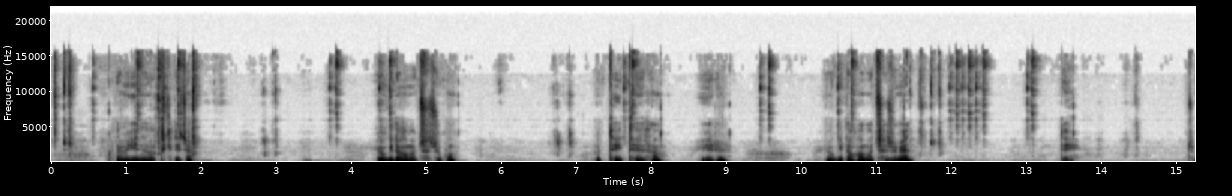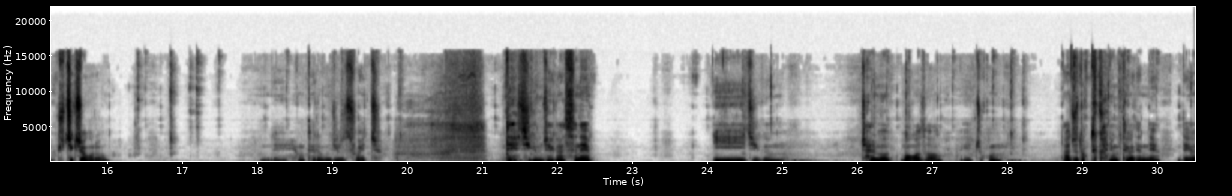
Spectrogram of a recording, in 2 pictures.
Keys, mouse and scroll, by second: 1.2 shift+click, 2.5 m, 11.2 space, 16.2 shift+middle click, 19.3 shift+middle click, 20.2 shift+middle click, 21.1 shift+middle click, 22.0 shift+middle click, 23.9 shift+middle click, 26.1 shift+middle click, 27.5 shift+scroll, 27.6 shift+middle click, 28.9 shift+middle click, 30.3 shift+middle click.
